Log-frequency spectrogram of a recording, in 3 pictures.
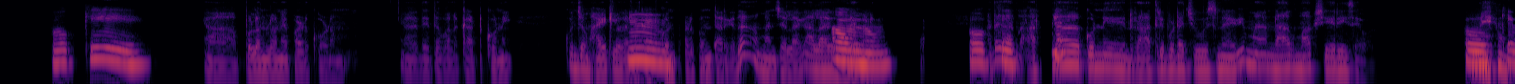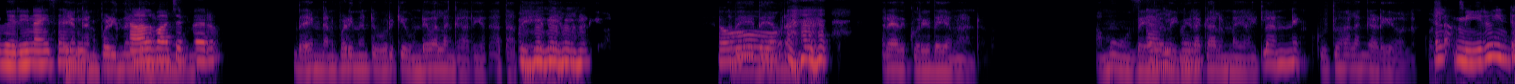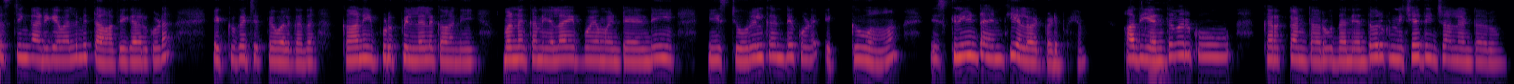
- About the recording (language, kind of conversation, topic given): Telugu, podcast, మీ కుటుంబంలో బెడ్‌టైమ్ కథలకు అప్పట్లో ఎంత ప్రాముఖ్యం ఉండేది?
- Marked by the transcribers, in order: tapping; in English: "హైట్‌లో"; other background noise; in English: "షేర్"; chuckle; giggle; giggle; in English: "క్వశ్చన్స్"; in English: "ఇంట్రెస్టింగ్‌గా"; in English: "స్క్రీన్ టైమ్‌కి"; in English: "కరక్ట్"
